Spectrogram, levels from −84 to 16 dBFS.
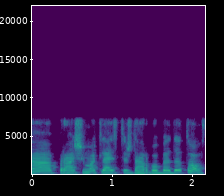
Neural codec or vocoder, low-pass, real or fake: none; 7.2 kHz; real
